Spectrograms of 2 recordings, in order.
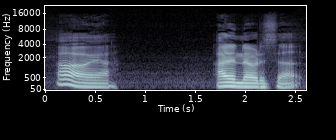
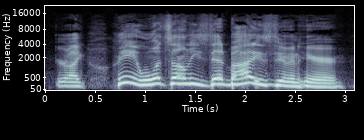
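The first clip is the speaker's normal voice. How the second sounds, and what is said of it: Impression of another speaker. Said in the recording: “That's a good impression of me.”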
